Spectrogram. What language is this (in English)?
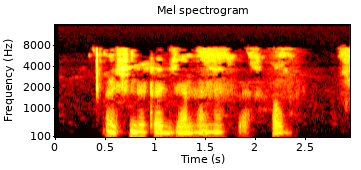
Swahili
